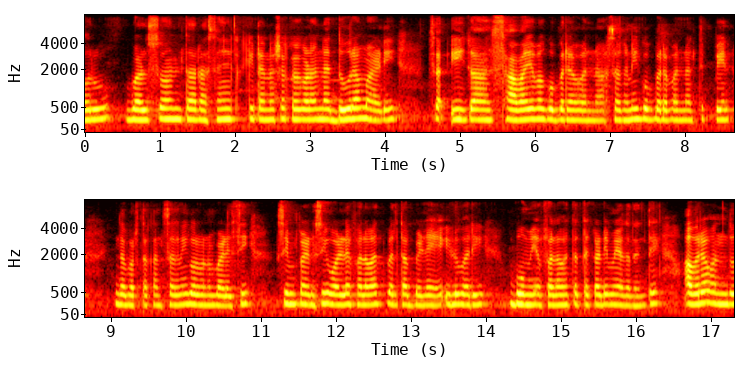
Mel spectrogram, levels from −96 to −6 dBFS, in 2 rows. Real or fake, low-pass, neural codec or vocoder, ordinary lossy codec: real; none; none; none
